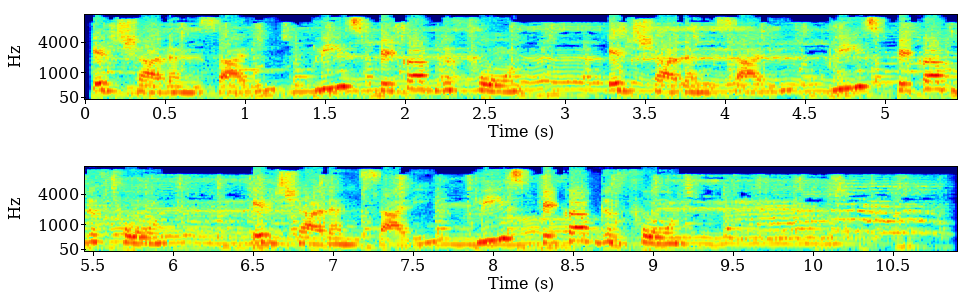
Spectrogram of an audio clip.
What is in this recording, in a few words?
pick up the phone saying, Ringtones; Your Name Ringtones A To Z Names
